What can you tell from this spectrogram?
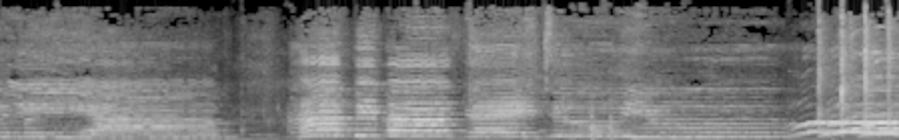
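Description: A group of adults and children singing a birthday song together, holding long notes. There is a short break a little under three seconds in, and the voices rise and grow louder near the end.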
